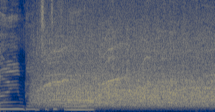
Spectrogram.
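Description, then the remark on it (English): A short voiced tone gives way to a loud burst of crowd applause and cheering, with a few high whoops early on, then steady, dense clapping holding for about four seconds. “the crowd approves.”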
